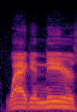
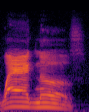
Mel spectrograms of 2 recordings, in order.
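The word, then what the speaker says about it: Wagoneer: like that right there wagone nears Willy that's how you pronounce it I was calling it Wagner's he said get your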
